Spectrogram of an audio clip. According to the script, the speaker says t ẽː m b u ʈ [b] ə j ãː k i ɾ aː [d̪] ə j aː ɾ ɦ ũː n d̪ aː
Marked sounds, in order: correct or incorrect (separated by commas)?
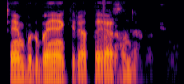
correct, incorrect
